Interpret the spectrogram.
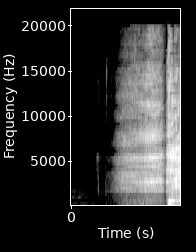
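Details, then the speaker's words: Adult with a cold, nasal congestion and a sinus infection, with a tickle in the nose: a rising breathy inhale building into one abrupt sneeze; sneeze. "And I can't seem to sleep with the damn congestion. Oh dear. Is giving me trouble making me sneeze."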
